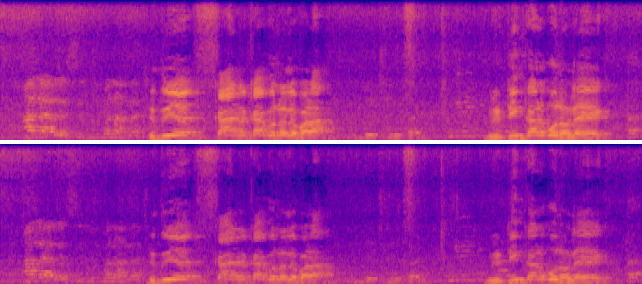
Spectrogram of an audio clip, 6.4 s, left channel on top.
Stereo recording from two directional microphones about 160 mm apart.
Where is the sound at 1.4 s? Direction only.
10° right (ahead or behind).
